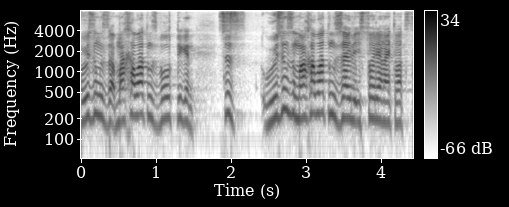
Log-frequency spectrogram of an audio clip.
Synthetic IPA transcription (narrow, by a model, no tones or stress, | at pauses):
wɵzɪŋɪzd̪ɪmɑχɑβɑt̪əɴəzbolˠəd̪e̞ɡʲe̞n | sɪz | wɵzɪŋɪzd̪ɪmɑχɑbɑt̪əɴəzʒæjləijst̪o̞ɾʲijanɑjt̪əpɑt̪əs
